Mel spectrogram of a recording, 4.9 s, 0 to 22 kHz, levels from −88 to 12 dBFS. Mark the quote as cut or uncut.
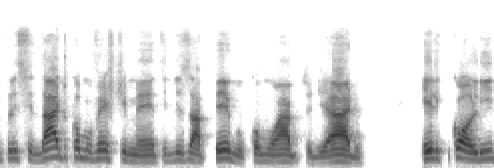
uncut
